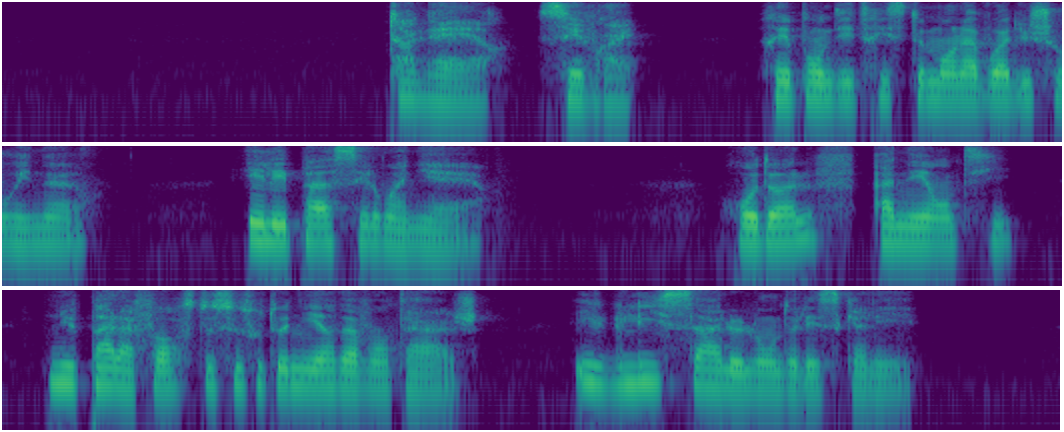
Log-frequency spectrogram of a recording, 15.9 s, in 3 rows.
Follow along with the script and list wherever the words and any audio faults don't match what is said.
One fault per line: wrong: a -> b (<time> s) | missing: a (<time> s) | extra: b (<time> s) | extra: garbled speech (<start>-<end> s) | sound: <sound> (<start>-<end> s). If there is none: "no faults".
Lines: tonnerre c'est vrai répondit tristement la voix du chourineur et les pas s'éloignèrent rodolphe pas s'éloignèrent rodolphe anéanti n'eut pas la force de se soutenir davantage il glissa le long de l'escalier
missing: pas s'éloignèrent rodolphe (9.6 s)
